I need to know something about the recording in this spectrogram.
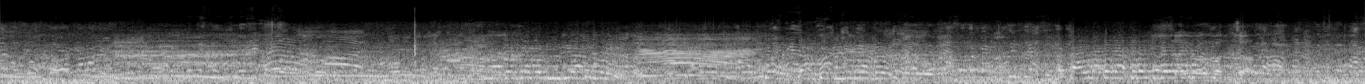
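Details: Sahiwal bull calves at the crowded Raniganj cattle market in Dinajpur, 16 September 2024: deep, drawn-out moos rise and fall among steady chatter and voices of people bargaining.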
